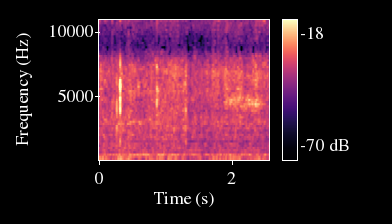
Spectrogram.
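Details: Dense, even buzzing of honey bees in an ailing hive in Humla, where bees have died: a strong low hum with a pulsing higher overtone, unbroken for the whole stretch.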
